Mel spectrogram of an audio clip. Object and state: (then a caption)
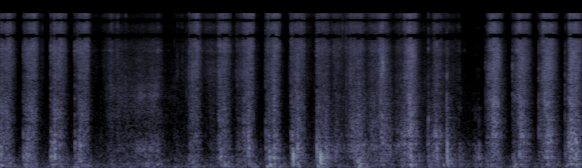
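Brush strokes on a leather shoe. A small wooden brush with light bristles is rubbed back and forth across the toe and side of a brown leather brogue derby shoe with a rubber sole, fitted with a hollow wooden shoe tree. About fourteen quick, bristly brushing strokes come at a steady but slightly uneven pace, each a bright, scratchy swish that stops short with no ring.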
